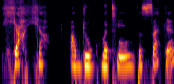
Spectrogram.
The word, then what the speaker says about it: Yahya Abdul-Mateen II: Also, we got some casting of Yahya Abdul-Mateen II. Is that the correct way of pronouncing it?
